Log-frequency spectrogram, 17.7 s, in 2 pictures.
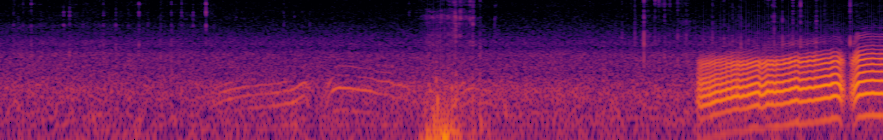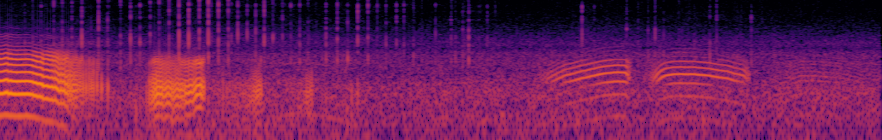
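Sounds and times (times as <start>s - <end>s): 
Atlantic puffin groaning calls: 2.1s - 4.8s, 6.9s - 12.1s, 14.2s - 17.3s.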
